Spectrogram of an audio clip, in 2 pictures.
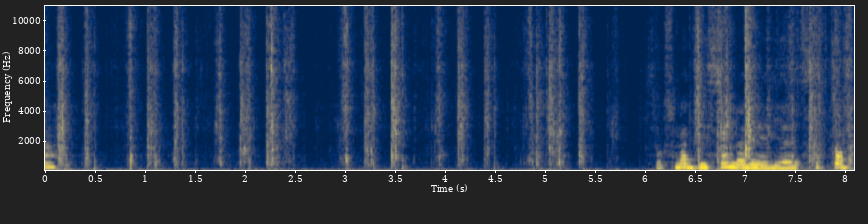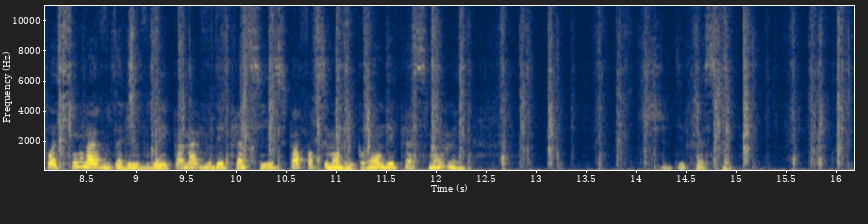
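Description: Playing cards are shuffled with quick, crisp riffling taps.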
